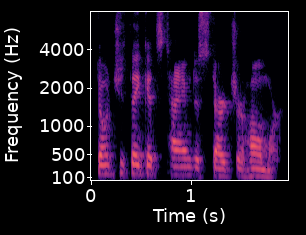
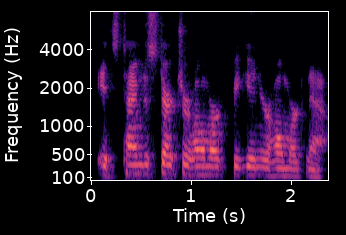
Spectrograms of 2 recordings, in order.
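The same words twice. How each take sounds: First: Soft suggestion phrased as a question, falling at the end; request as a question. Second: Calm, matter-of-fact statement, no question; just tell them what to do; direct command. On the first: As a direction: ask it gently instead of telling. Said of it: "Any command issued as a question". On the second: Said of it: "they should say". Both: Shown as a demonstration.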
